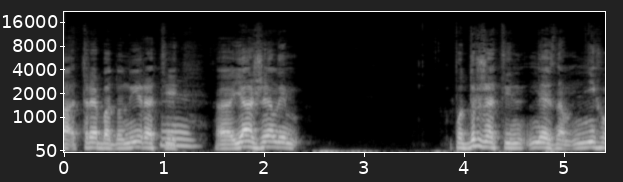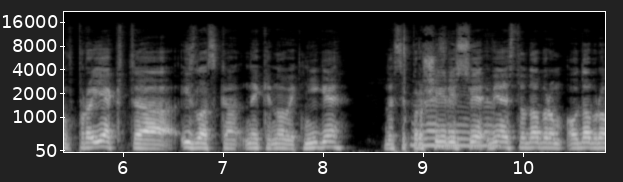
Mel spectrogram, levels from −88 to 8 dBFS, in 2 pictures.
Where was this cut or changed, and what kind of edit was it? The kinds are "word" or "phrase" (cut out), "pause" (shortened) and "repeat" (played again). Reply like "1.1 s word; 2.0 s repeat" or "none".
none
